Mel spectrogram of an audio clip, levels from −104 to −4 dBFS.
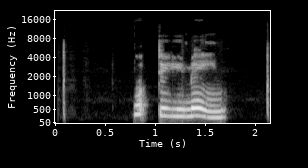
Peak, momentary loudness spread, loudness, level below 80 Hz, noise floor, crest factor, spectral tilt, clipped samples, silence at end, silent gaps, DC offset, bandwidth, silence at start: -8 dBFS; 9 LU; -23 LUFS; -72 dBFS; -83 dBFS; 16 dB; -5.5 dB/octave; under 0.1%; 0.45 s; none; under 0.1%; 7.8 kHz; 0.8 s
